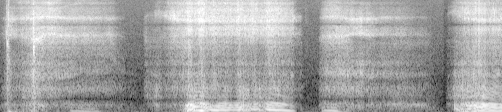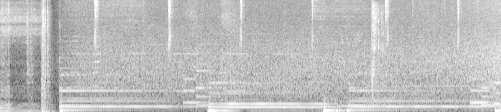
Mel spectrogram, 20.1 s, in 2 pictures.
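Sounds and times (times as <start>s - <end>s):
quiet breathing: 0.0s - 9.2s
man snoring: 3.5s - 8.1s, 9.0s - 10.9s
music: 11.2s - 20.0s.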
